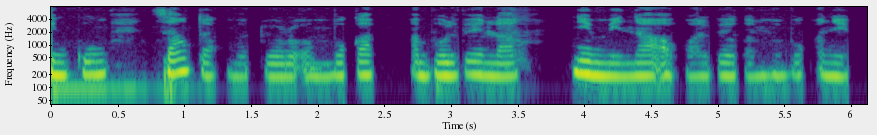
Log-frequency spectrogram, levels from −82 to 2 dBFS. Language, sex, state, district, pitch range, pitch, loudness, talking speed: Mizo, female, Mizoram, Aizawl, 185-195 Hz, 190 Hz, -18 LUFS, 205 wpm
